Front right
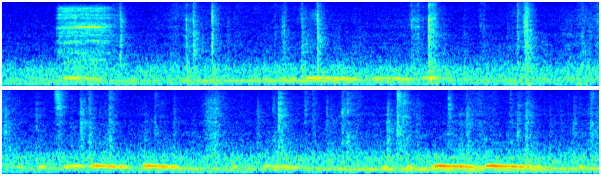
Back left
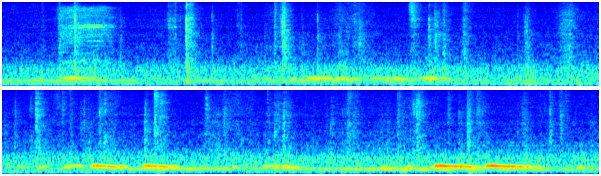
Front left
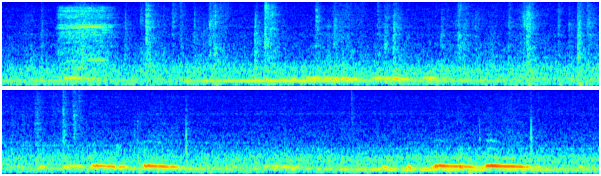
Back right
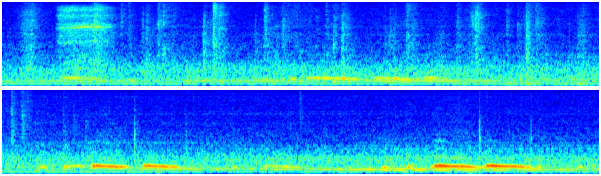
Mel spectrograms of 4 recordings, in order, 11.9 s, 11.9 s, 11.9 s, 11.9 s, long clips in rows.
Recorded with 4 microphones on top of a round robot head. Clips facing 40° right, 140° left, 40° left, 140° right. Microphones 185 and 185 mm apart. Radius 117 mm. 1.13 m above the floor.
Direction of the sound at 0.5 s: 65° right.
